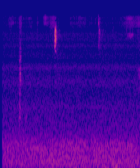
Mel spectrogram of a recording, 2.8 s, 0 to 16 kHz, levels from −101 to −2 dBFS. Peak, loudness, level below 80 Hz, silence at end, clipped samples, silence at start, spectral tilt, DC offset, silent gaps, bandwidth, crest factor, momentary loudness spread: -24 dBFS; -50 LUFS; -76 dBFS; 0 s; under 0.1%; 0.05 s; -2 dB/octave; under 0.1%; none; 11.5 kHz; 32 dB; 19 LU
